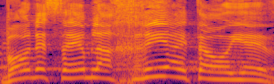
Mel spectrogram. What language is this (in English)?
Hebrew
